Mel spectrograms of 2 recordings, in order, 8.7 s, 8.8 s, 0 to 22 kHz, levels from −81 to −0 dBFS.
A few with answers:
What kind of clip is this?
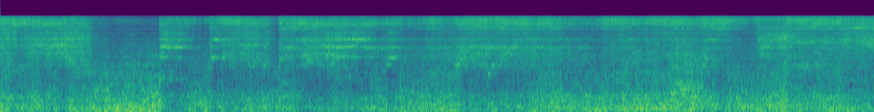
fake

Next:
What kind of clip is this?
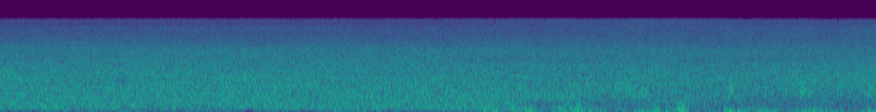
real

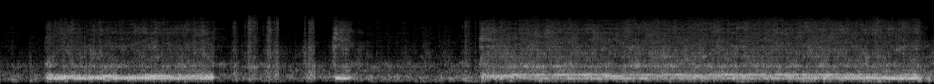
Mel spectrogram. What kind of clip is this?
fake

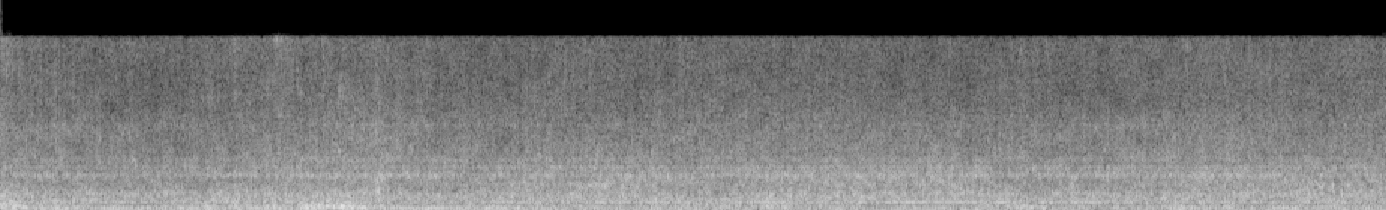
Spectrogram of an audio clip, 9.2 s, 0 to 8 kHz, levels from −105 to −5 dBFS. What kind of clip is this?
fake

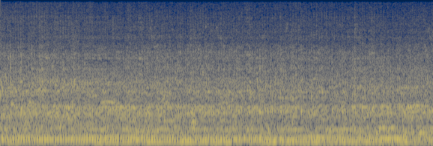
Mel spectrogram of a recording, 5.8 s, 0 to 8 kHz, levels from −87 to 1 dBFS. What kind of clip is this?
real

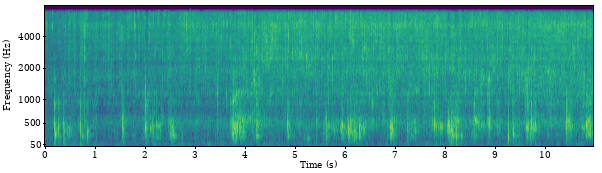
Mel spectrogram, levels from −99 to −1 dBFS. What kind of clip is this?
fake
